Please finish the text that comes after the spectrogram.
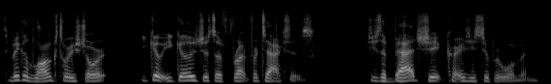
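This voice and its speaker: A man playing a matter-of-fact young student gofer in a gang, narrating in the first person in a deliberate, slangy way for an anime-style fan dub. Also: fairly high pitch, creaky, fairly bright tone, no echo, studio quality. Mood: wry. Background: music with guitar.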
